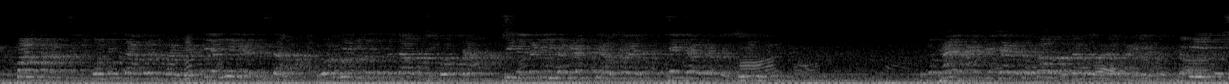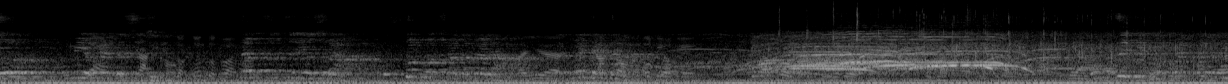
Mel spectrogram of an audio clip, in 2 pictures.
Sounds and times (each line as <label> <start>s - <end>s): Speech 0.0s - 20.5s
People cheering 19.0s - 24.5s
Speech 22.7s - 24.5s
